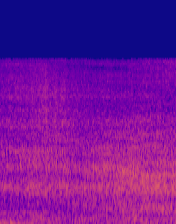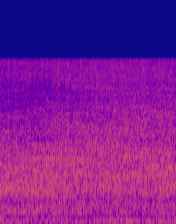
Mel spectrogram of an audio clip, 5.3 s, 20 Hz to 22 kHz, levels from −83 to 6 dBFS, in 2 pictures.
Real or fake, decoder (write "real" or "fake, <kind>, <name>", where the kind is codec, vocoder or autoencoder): fake, vocoder, WaveNeXt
